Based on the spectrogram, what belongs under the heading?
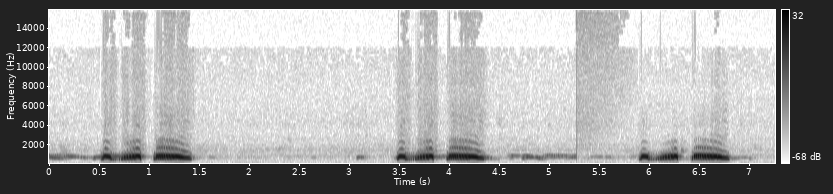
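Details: Spotted dove cooing in the giọng thổ đồng field-voice style, used as a decoy to get new birds cooing. Three loud, throaty two-part phrases come roughly every two and a half seconds, with short soft murmurs between them.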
